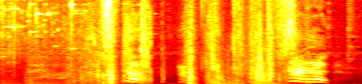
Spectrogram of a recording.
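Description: Hands slap onto a metal pipe with a dull clang.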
